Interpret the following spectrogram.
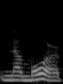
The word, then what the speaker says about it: Namor: freak in the room I pronounce it no more because I like that better than Namor from Atlantis yeah yeah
